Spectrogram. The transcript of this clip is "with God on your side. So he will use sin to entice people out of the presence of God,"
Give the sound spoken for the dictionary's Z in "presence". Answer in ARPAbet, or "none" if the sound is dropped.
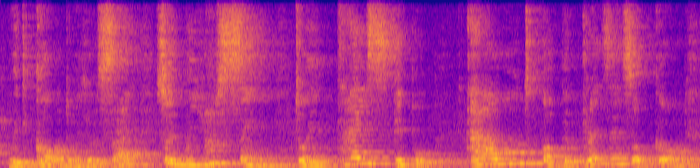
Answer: Z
